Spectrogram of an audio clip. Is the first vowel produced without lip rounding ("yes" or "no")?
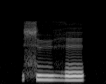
no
